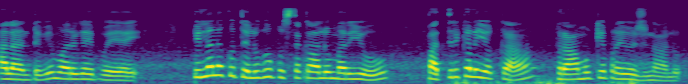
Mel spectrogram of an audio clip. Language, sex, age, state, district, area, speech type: Telugu, female, 30-45, Andhra Pradesh, Bapatla, rural, spontaneous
